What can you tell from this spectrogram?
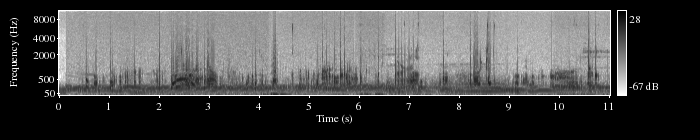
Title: Stomach Growl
